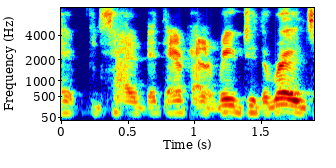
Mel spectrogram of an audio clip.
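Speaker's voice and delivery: mumbling under breath. Retelling muttering to herself after an argument: imitating mumbling under breath. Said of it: "And it's under my breath".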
